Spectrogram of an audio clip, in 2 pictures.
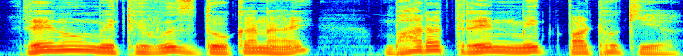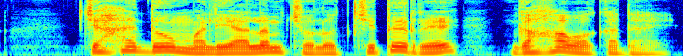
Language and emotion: Santali, neutral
